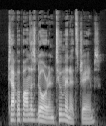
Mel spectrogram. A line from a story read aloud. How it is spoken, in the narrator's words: he said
